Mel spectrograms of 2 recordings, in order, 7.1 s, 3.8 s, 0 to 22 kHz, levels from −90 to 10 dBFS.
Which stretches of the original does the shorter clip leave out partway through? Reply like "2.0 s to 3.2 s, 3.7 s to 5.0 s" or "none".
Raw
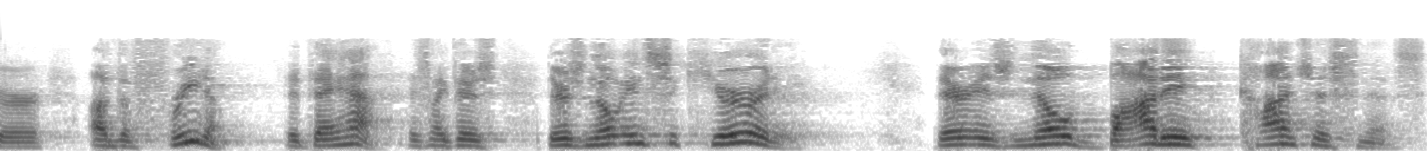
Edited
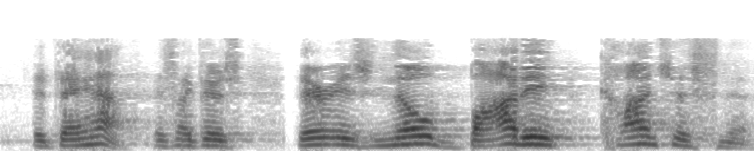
2.7 s to 4.6 s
